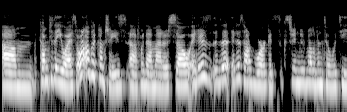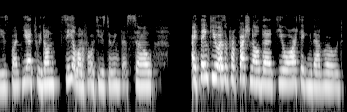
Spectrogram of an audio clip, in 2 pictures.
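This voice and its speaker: A woman interview host who asks questions warmly and admiringly, with frequent "uh" and "um" hesitations. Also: mid-range voice, moderate pace. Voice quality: warm and admiring, hesitant fillers. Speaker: interview host, occupational therapist. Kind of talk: conversational interview. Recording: dull lo-fi sound.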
